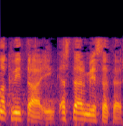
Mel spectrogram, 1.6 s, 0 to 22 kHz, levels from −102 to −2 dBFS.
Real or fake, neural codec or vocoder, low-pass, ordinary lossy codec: fake; vocoder, 22.05 kHz, 80 mel bands, Vocos; 7.2 kHz; none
